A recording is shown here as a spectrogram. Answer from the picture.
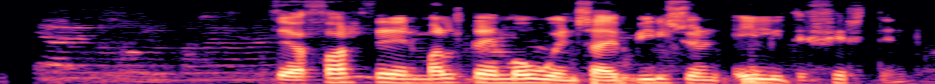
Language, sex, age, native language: Icelandic, male, 14, Icelandic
